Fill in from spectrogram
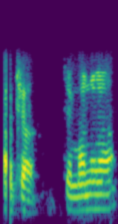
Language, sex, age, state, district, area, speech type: Sindhi, male, 45-60, Maharashtra, Thane, urban, conversation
